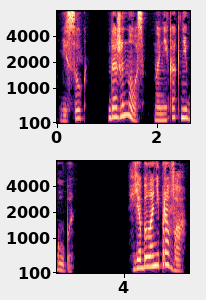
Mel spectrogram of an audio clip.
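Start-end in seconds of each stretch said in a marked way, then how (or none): none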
